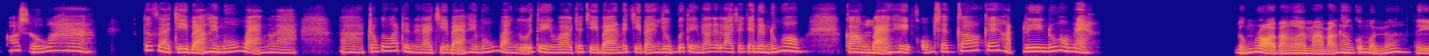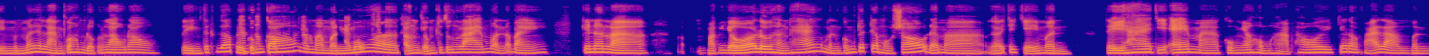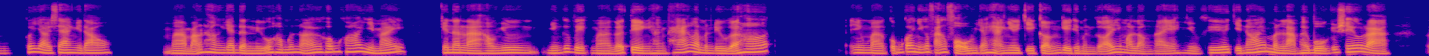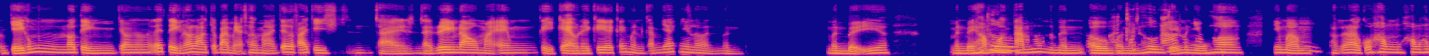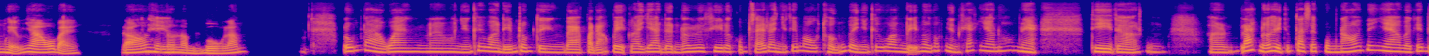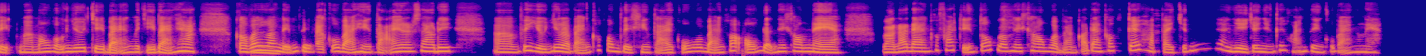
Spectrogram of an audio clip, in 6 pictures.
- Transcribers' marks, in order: tapping; other background noise; "là" said as "lềnh"; unintelligible speech
- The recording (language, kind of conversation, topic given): Vietnamese, advice, Làm sao để nói chuyện khi xảy ra xung đột về tiền bạc trong gia đình?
